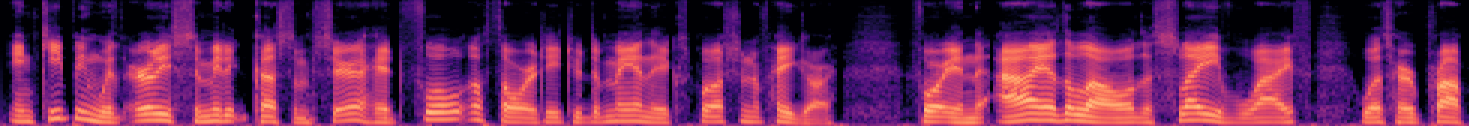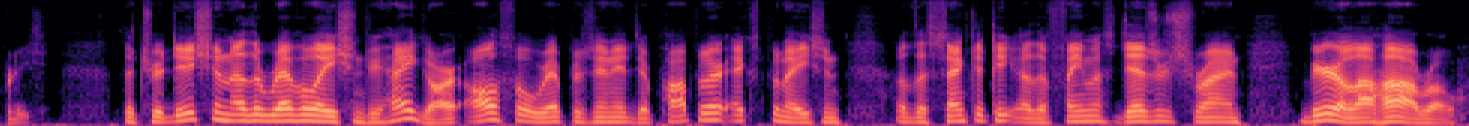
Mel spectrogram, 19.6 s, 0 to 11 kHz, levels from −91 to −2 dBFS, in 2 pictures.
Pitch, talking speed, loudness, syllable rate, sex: 135 Hz, 160 wpm, -21 LUFS, 5.1 syllables/s, male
